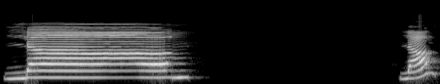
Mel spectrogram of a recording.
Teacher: tongue touches the front roof of the mouth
